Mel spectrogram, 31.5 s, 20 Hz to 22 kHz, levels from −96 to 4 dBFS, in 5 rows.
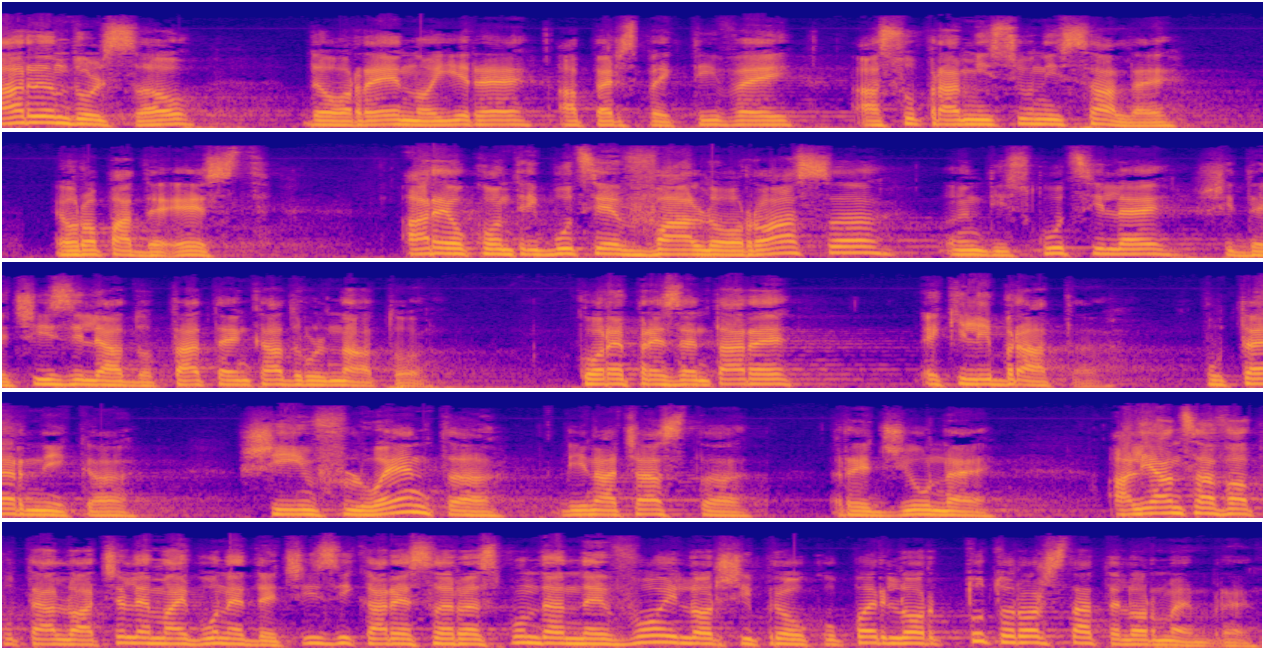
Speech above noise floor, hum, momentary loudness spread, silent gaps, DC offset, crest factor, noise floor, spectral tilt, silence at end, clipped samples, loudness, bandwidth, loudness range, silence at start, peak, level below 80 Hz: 30 dB; none; 9 LU; none; under 0.1%; 14 dB; -46 dBFS; -4.5 dB/octave; 0 s; under 0.1%; -16 LUFS; 14.5 kHz; 3 LU; 0 s; -2 dBFS; -40 dBFS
